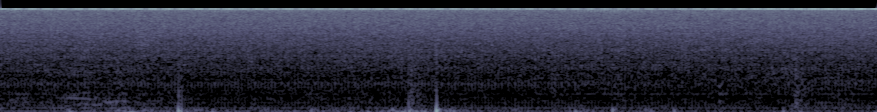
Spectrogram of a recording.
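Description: Low thumps and rumble of a camcorder being handled as it is swung around, the loudest about a second in and just after two seconds, over a steady low hum.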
